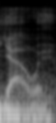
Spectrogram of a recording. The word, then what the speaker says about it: Yahweh: Ni siquiera los manuscritos más antiguos ayudan a saber exactamente cómo se debía pronunciar el nombre, aunque posiblemente la mejor pronunciación es de Yahweh.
